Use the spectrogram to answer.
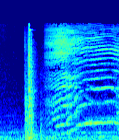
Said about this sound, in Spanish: La puerta se abre.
